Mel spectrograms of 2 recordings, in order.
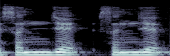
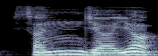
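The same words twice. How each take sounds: First: संजय clipped to sanjay; hurried संजय as the mistake; wrong rushed version. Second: संजय slow, final य full and open; correct form. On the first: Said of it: "जल्दबाजी में संजय कह देते हैं". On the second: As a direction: lengthen the य in संजय. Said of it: "य की आवाज़ जरूर आनी चाहिए पीछे". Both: Shown as a demonstration.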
